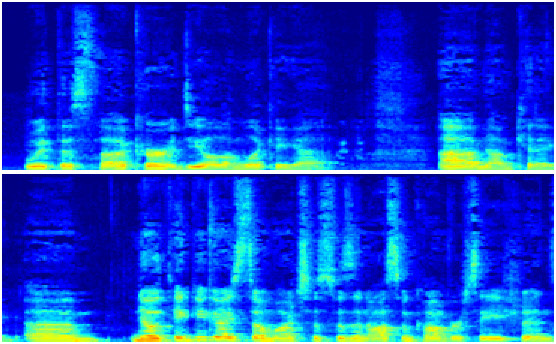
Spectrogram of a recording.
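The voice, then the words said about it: Strained, recovering lost voice. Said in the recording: “Sorry for the few coughing attacks. My voice went out this weekend, so I'm still recovering.”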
